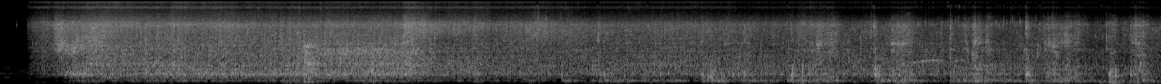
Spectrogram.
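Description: Water is sprinkled into a pot of mutanjan, Pakistani sweet rice cooking with sugar, and a loud, broad rushing sizzle bursts up and carries on steadily, close by, with no voices.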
